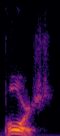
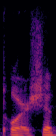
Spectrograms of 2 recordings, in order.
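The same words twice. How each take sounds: First: The final E is silent, one syllable. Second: The final E is pronounced as a syllable. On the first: This is how it is said in America. "here in America, the E silent" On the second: This is how it is said in Germany. "maybe in Germany where it's built, it's called Porsche"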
